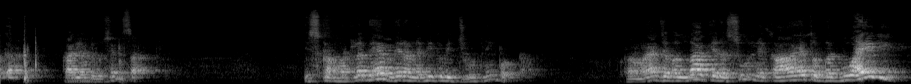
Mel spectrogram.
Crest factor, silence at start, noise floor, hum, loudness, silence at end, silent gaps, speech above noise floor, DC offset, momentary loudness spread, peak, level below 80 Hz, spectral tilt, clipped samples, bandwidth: 22 dB; 0 s; -63 dBFS; none; -24 LUFS; 0.05 s; none; 40 dB; under 0.1%; 17 LU; -4 dBFS; -80 dBFS; -6 dB/octave; under 0.1%; 13.5 kHz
